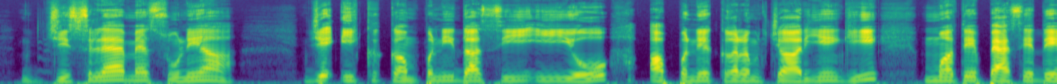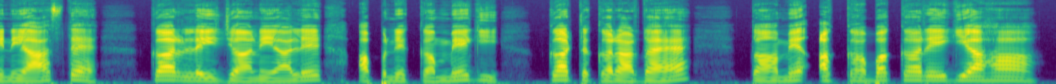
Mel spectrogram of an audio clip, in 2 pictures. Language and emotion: Dogri, surprised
